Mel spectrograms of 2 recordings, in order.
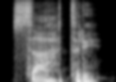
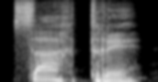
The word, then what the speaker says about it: Sartre: Sartre. Sartre, com o T audível.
